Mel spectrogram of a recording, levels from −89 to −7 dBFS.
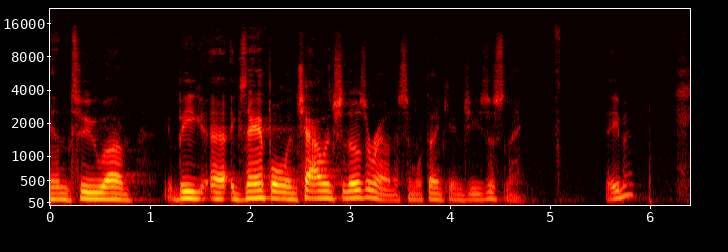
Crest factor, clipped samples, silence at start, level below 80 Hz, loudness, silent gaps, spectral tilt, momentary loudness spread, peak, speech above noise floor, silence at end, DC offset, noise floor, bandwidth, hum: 18 dB; under 0.1%; 0 s; -76 dBFS; -37 LUFS; none; -7 dB/octave; 15 LU; -20 dBFS; 33 dB; 0.05 s; under 0.1%; -70 dBFS; 16 kHz; none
